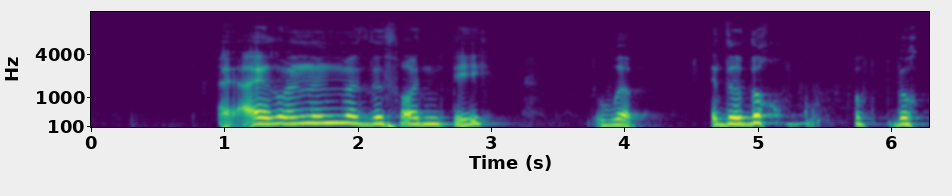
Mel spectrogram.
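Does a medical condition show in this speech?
Yes: spastic cerebral palsy.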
